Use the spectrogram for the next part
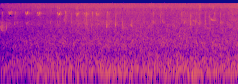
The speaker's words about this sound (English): Sorry. Listen to that wind. Yeah, is that wind or like a jet? That's crazy. But there was wind through your trees. Wind through my trees. It's very atmospheric.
